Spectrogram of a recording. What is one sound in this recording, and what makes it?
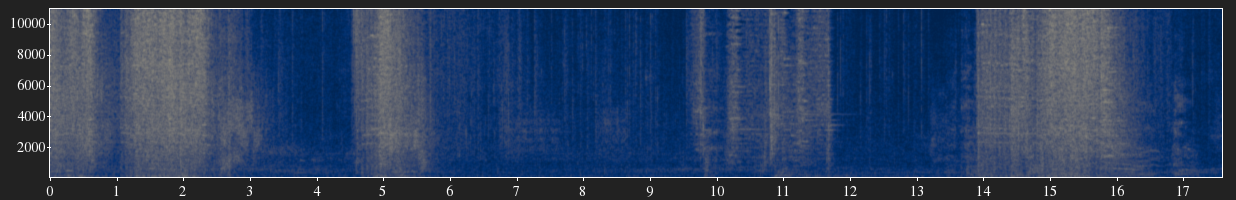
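A heavy gun fires in loud bursts.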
